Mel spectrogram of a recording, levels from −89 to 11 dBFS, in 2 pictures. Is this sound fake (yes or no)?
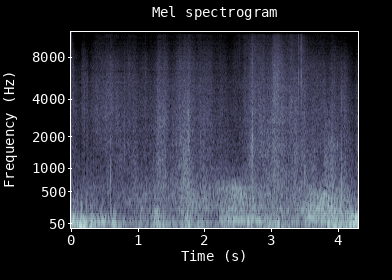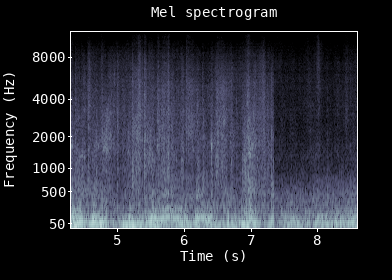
yes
